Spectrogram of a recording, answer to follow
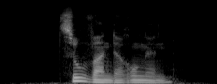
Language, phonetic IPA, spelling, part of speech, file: German, [ˈt͡suːˌvandəʁʊŋən], Zuwanderungen, noun, De-Zuwanderungen.ogg
- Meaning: plural of Zuwanderung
